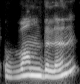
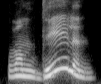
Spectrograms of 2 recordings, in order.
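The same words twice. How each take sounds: First: The second-syllable e is a reduced, mute vowel. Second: The second-syllable e is a full, clear vowel. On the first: The speaker calls it right. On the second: The speaker calls it wrong. "ce n'est pas"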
